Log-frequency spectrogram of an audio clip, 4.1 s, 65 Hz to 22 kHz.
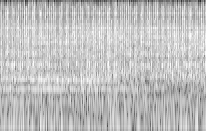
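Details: Mazda BT50/Ford Ranger common-rail diesel, previously knocking and hard to start, after injector repair and adjustment (cylinder 2 return valve set replaced): steady, even idle clatter about four beats a second, no knock. Normal diesel idle.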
